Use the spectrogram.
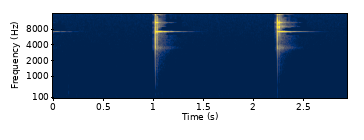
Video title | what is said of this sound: Feeling nerdy? Hole drilled. More questions. Ping Test, Tests to be continued. | it didn't hear any of the key frequencies so it gives it a zero out of five this does not pass the Ping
